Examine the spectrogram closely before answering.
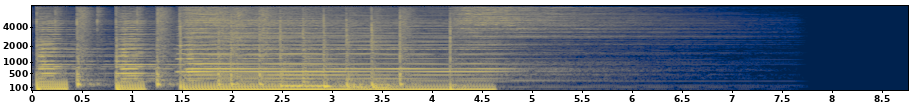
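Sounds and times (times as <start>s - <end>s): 
jingle: 0.1s - 5.8s.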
